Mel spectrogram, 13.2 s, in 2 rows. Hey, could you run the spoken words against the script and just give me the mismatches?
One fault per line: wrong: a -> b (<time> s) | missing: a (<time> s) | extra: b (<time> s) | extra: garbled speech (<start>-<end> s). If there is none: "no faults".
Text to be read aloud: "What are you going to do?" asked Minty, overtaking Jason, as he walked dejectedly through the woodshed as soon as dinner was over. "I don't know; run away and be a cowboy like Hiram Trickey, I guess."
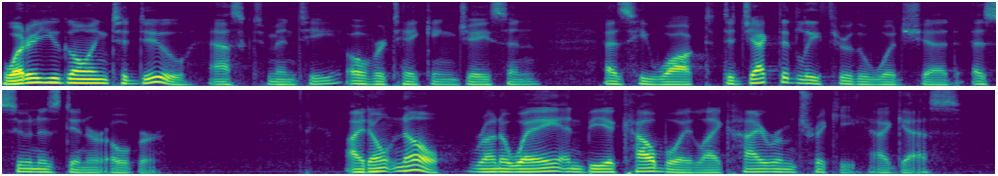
missing: was (7.3 s)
